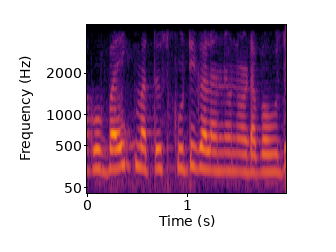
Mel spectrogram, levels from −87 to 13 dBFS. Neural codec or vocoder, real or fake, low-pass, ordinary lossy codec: codec, 16 kHz, 2 kbps, X-Codec, WavLM features, trained on Multilingual LibriSpeech; fake; 3.6 kHz; none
